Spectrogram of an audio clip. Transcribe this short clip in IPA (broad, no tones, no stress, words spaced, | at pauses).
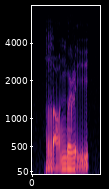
rɑ̰ŋɯɭḭ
